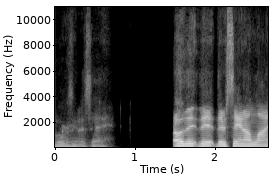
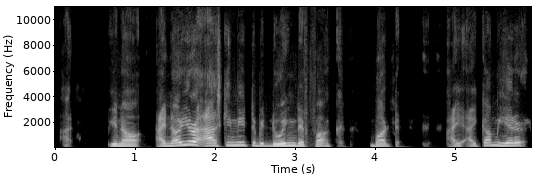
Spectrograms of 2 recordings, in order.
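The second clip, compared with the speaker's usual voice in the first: mock Indian accent; 3 semitones higher than usual. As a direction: ham up a flustered Indian employee's accent. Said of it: "and he's all".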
